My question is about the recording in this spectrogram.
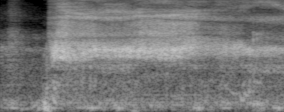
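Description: A man's stifled laugh, let out as one long hissing breath through his teeth.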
